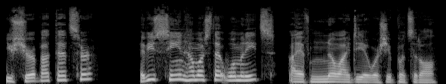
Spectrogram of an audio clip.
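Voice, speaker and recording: A man's voice: fairly high pitch, big pitch swings, quick pace, no echo, studio quality, voice pushed up. A man voicing a sardonic team medic in an audiobook, in a raised, incredulous tone.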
